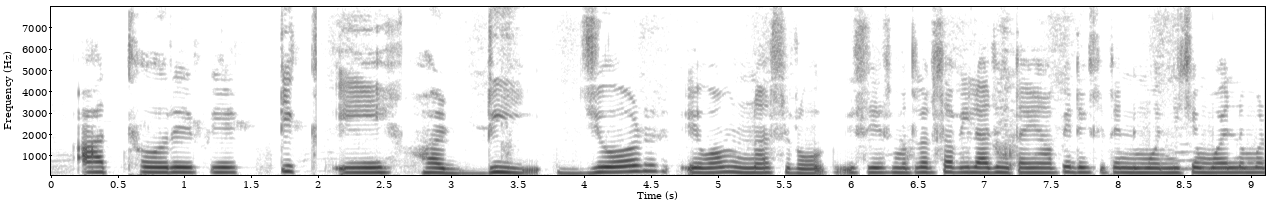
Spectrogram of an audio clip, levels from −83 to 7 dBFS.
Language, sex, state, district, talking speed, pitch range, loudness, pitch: Hindi, female, Bihar, Jamui, 150 wpm, 220-230 Hz, -24 LUFS, 225 Hz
